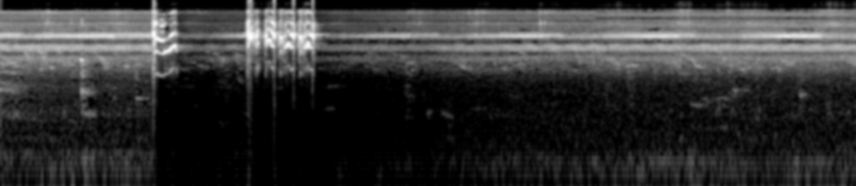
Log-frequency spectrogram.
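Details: Ashy tailorbird call meant to lure wild birds: one sharp rising note, a short pause, then a brisk cluster of high chirps. A continuous high-pitched insect buzz fills the background.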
